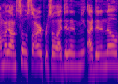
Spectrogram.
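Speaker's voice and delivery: put-on high, tearful little-girl voice breaking into sobs. Speaker retelling a story scene, voicing a little girl, imitating a crying girl. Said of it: "So this girl just starts crying".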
